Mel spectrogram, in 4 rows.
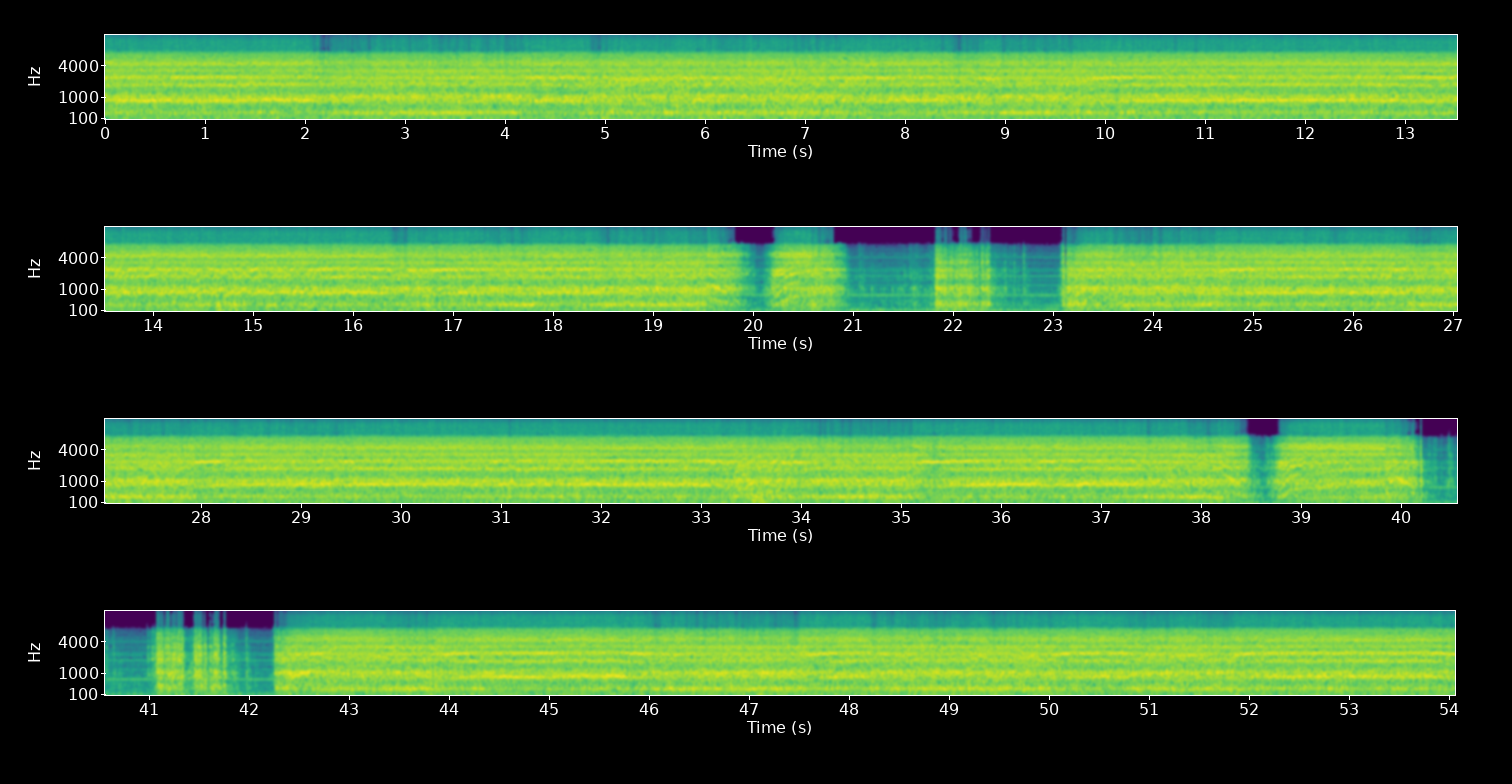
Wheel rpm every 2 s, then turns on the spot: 220, 220, 220, 220, 220, 230, 220, 210, 220, 170, 40, 80, 220, 220, 230, 230, 210, 220, 220, 120, 20, 160, 220, 220, 210, 220, 220.
20-22 40-42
